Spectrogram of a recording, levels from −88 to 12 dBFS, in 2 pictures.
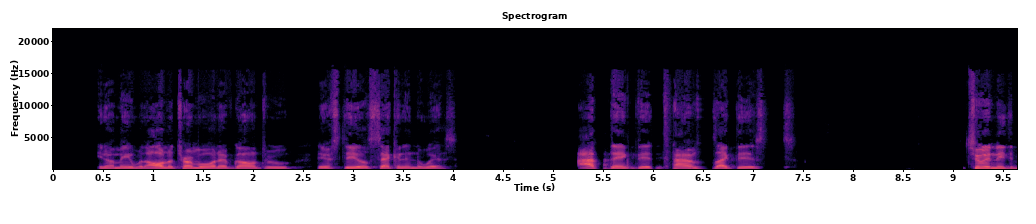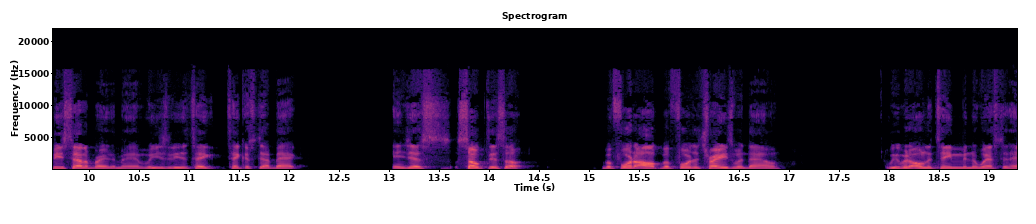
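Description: The clip is speech, and it runs into network timing trouble in the middle. From 5.59 to 7.05 s there are repeated stalls, a stutter. The audio halts ten times. Each gap is bridged by stretching the last sound, 348 ms in all, the longest gap 145 ms. About a quarter of that span is filled this way. Nothing is lost, but the speech drags and jerks. Packets were arriving late or too slowly, so the jitter buffer kept running dry.

Two call audio freezes follow. The first runs from 7.08 to 7.33 s and lasts 221 ms. The held sound fades to silence for 160 ms of it. The second runs from 8.03 to 8.45 s and lasts 394 ms. Almost all of it, 390 ms, is silent. The speech then resumes where it stopped, with nothing missing, only pushed later. The likely cause is packets held up in transit, which emptied the buffer.

Next come two jitter buffer speed-ups. Right after "to take take a", from 11.77 to 13.27 s, the speech plays at 112% speed. 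From 14.01 to 16.75 s it plays at 107%. The pitch stays the same, but the talking sounds hurried. Each stretch sheds roughly a fifth of a second. The receiver is cutting out tiny pitch-period slices to drain the extra audio held in its buffer.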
